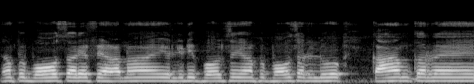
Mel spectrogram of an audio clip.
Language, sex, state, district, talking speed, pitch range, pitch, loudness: Hindi, male, Maharashtra, Mumbai Suburban, 225 wpm, 155-165 Hz, 160 Hz, -14 LUFS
